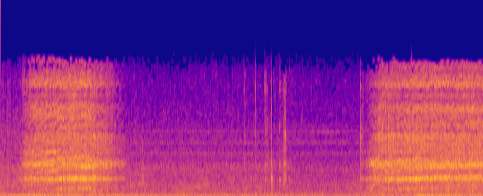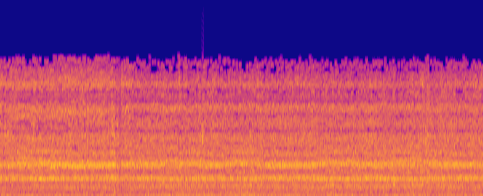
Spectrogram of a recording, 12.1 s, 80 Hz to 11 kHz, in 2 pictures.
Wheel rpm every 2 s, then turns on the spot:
60, 0, 80, 160, 160, 160.
none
